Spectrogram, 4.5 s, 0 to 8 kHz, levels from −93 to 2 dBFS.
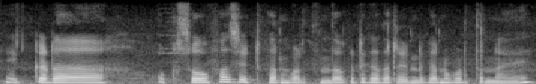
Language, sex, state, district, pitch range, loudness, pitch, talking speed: Telugu, female, Andhra Pradesh, Sri Satya Sai, 170-185 Hz, -18 LUFS, 175 Hz, 120 wpm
